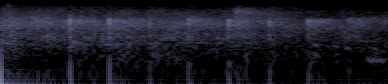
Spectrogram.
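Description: A group of people applauds steadily, dense overlapping claps forming a continuous crackle with a few sharper individual claps popping out above the wash.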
